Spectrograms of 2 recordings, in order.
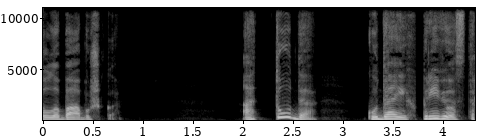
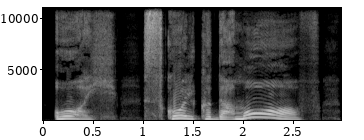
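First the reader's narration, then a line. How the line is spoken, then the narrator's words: Old woman exclaiming. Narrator (Russian): воскликнула бабушка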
